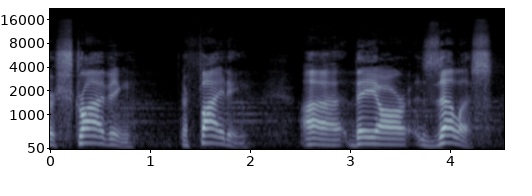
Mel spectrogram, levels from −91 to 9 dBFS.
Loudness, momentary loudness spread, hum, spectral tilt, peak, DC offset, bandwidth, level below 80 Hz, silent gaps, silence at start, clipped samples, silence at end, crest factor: -29 LUFS; 13 LU; none; -2.5 dB/octave; -10 dBFS; under 0.1%; 16 kHz; -88 dBFS; none; 0 s; under 0.1%; 0.15 s; 22 dB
